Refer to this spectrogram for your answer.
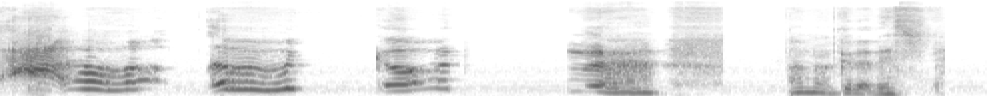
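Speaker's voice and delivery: put-on little-girl shriek, very high, very slow, drawn out. Voicing a character struck by a cramp while gesturing: screaming like a little girl. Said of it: "he screams like a little girl".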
